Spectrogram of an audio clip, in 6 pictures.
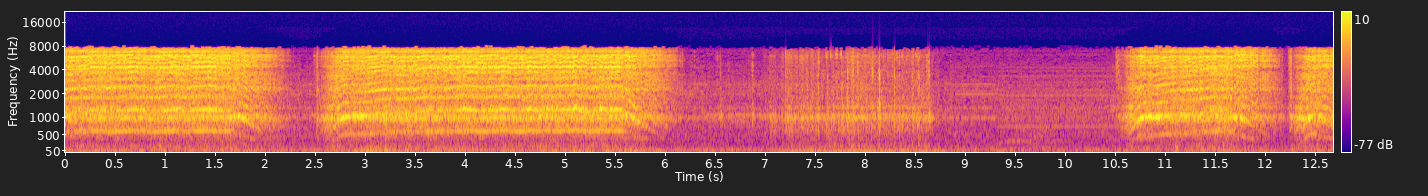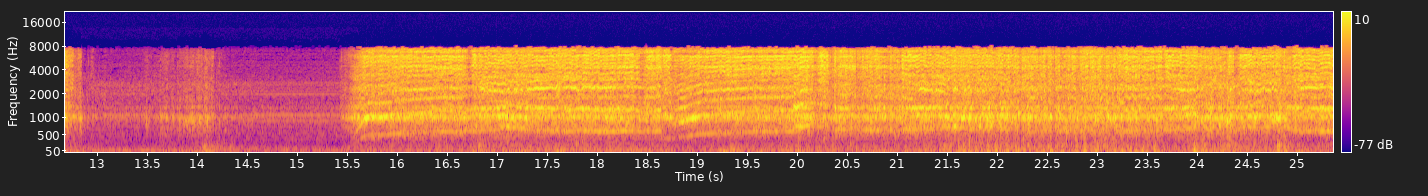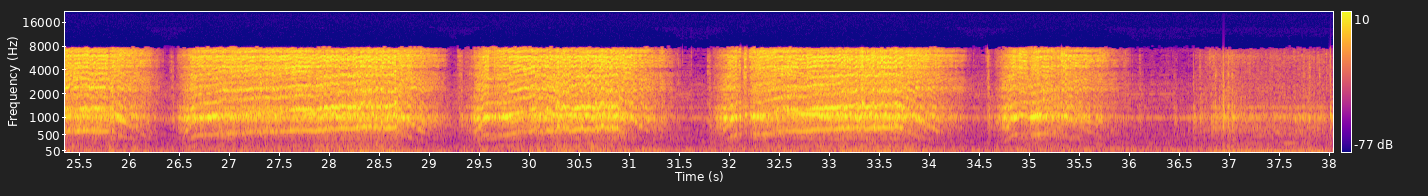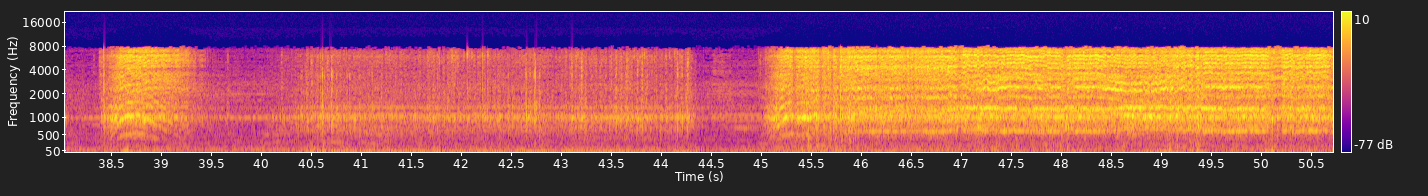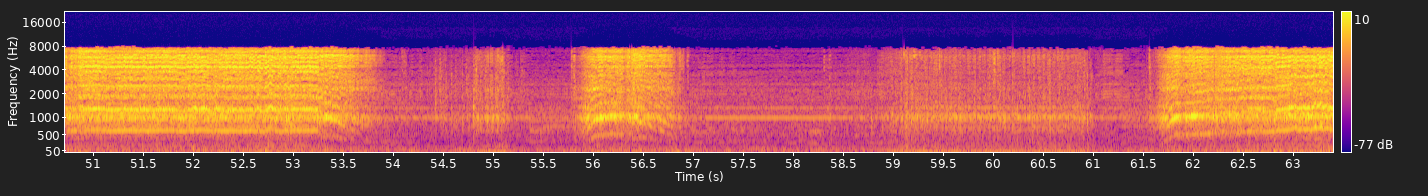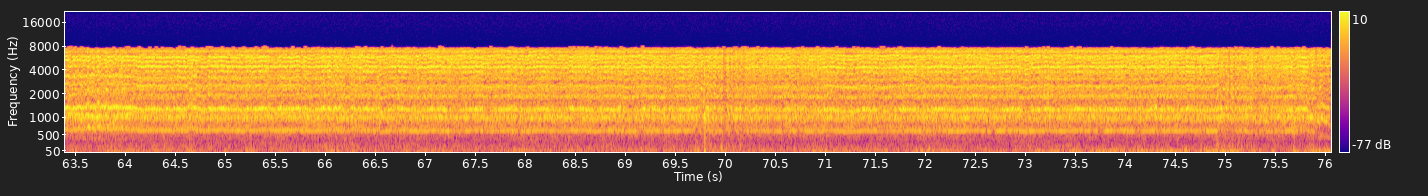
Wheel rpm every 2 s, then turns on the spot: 130, 110, 120, 10, 10, 70, 20, 30, 150, 150, 170, 160, 140, 110, 100, 80, 110, 50, 10, 20, 10, 20, 60, 160, 160, 160, 120, 10, 30, 10, 30, 140, 160, 160, 160, 160, 160, 150.
6-8 12-14 40-44 58-60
